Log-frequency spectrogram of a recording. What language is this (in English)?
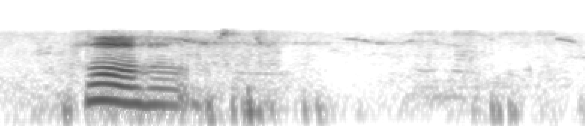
Santali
